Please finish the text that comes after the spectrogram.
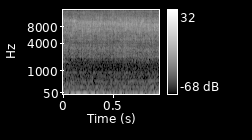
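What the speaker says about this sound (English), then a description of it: "I love that sound. So the butter is melting" Steady, bright sizzling of butter melting in a hot pot, a continuous hiss with no other sounds.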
